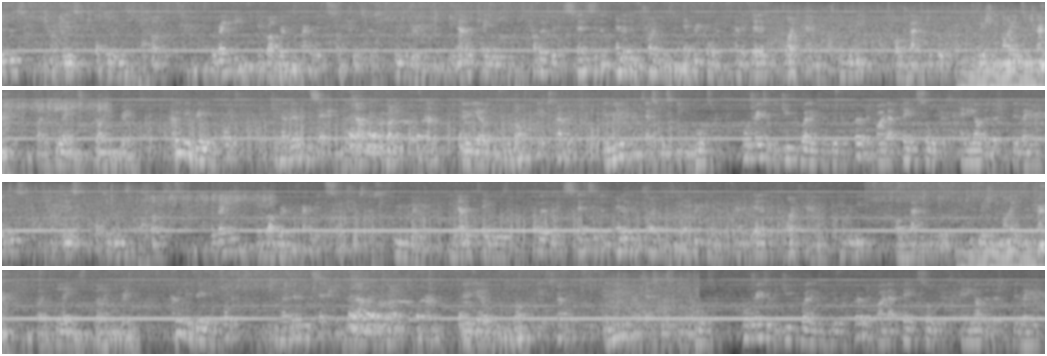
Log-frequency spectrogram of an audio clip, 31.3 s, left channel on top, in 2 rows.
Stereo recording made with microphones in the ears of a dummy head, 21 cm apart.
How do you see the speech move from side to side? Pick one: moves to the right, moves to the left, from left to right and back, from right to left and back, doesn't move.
moves to the left.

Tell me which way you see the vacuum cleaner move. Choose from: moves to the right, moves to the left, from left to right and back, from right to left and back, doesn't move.
doesn't move.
